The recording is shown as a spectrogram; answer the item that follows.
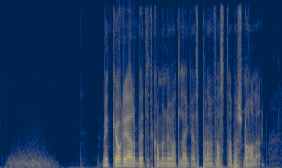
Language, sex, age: Swedish, male, 32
